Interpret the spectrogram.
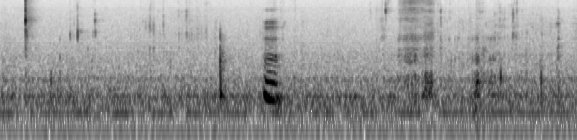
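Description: Close-miked chewing of a KFC crispy chicken sandwich, with small wet mouth clicks and a bite into the soft bun and fried fillet a little past halfway. A brief hum of the voice, falling in pitch, comes about halfway through and is the loudest sound.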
